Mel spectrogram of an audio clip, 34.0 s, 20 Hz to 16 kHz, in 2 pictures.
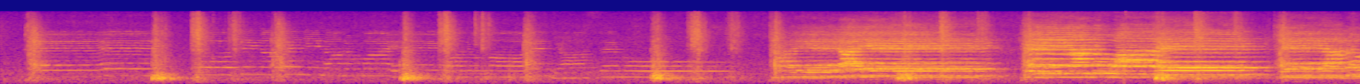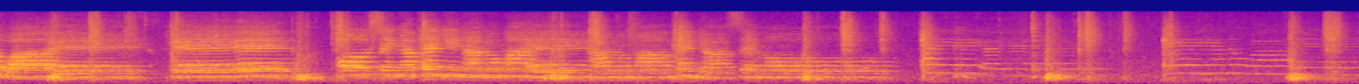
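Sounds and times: group singing in unison: 0:00.3 - 0:33.9.

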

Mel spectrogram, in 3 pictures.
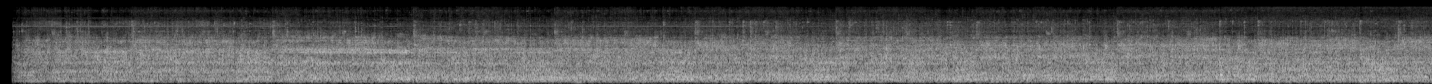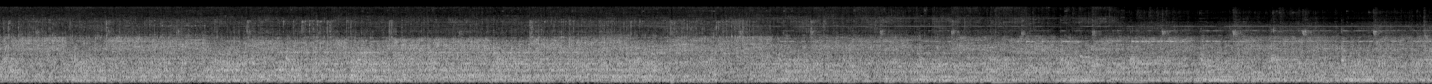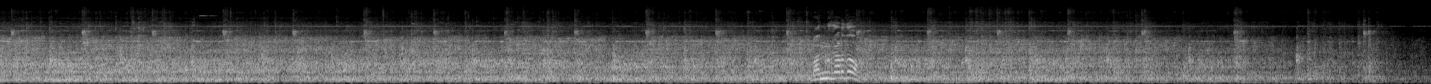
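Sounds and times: regular machine ticking: 0:00.2 - 0:41.2
machine clattering: 0:00.2 - 0:42.6.

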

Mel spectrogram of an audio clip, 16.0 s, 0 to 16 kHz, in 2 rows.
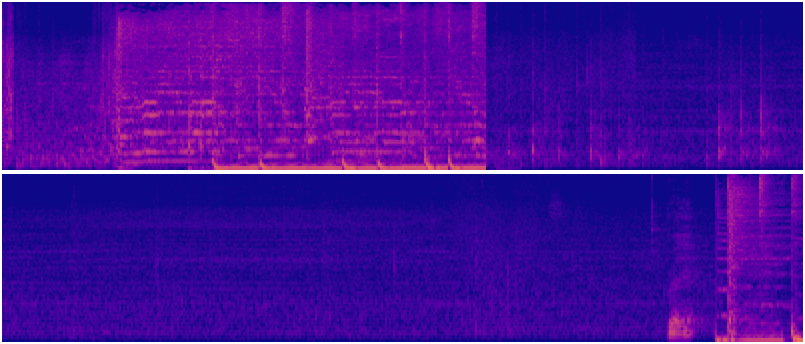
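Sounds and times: room hum: 0:00.0 - 0:15.8.

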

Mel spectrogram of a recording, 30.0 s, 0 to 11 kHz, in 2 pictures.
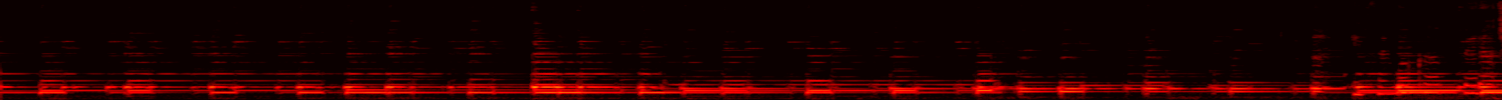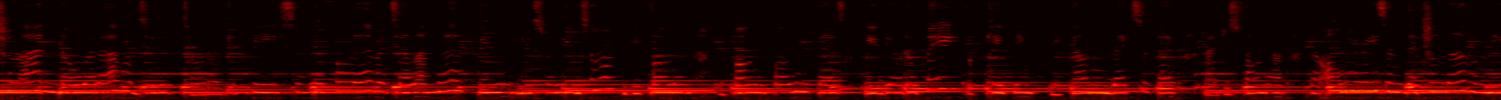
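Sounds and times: ukulele strumming chords: 0:00.0 - 0:30.0.

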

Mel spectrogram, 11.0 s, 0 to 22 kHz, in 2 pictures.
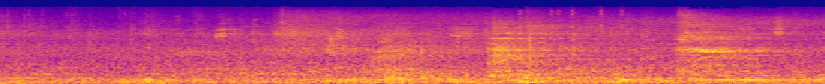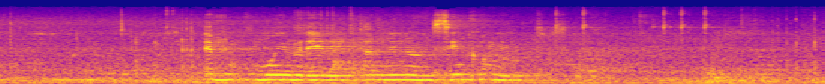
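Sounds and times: large room background noise: 0:00.0 - 0:11.0.

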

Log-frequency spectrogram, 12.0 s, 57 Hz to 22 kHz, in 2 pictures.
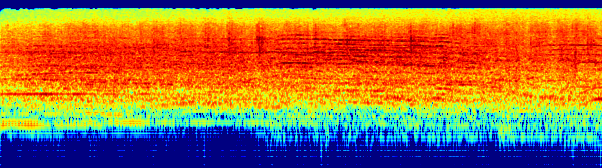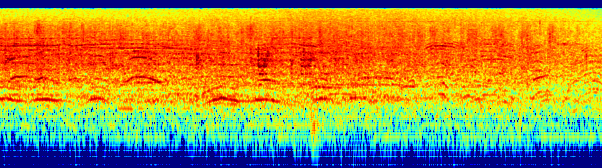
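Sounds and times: large crowd noise: 0:00.0 - 0:12.0.

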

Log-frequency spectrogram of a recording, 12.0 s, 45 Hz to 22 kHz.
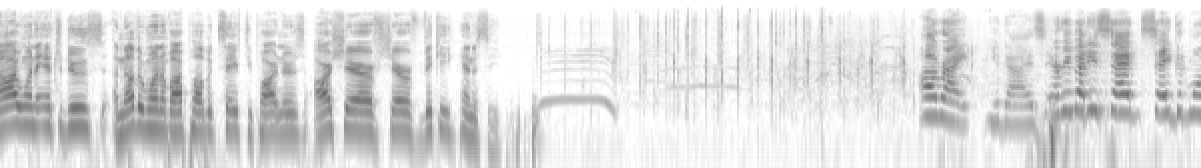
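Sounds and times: scattered applause: 0:05.4 - 0:10.4.

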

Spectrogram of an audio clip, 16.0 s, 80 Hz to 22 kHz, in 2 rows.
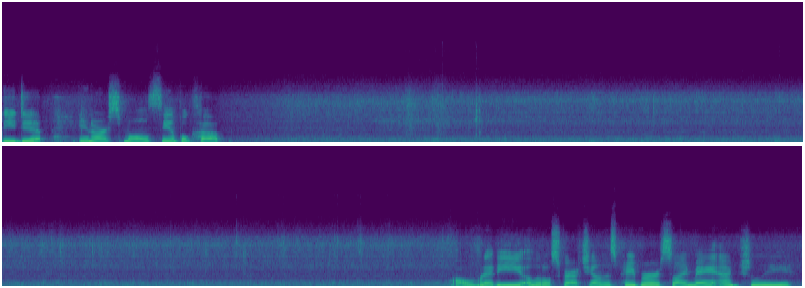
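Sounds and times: steady low hum: 0:00.0 - 0:16.0
faint ticks: 0:05.8 - 0:12.5.

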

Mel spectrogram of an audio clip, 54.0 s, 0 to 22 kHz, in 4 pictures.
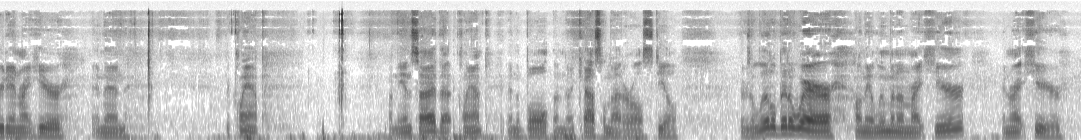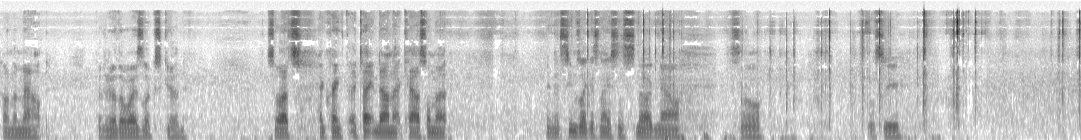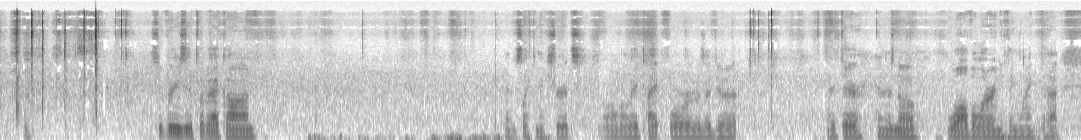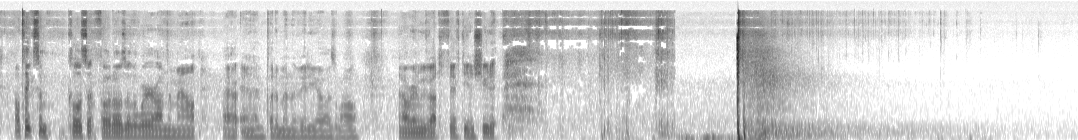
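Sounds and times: rifle shot with long echo: 0:49.7 - 0:52.2.

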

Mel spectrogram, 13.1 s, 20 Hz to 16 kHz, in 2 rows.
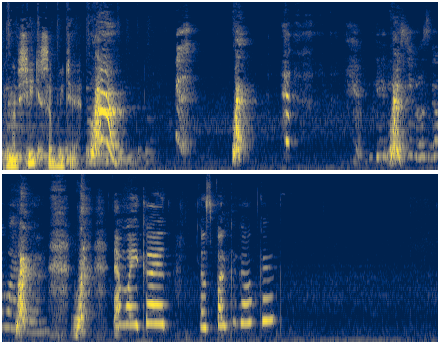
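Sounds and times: puppy barking and yipping: 0:01.3 - 0:01.9, 0:03.5 - 0:03.8, 0:05.8 - 0:06.1, 0:07.6 - 0:08.0.

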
